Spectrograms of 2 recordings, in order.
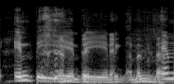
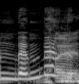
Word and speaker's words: Mbembe: Man har ligesom set, nu kan jeg ikke lige huske, den hedder Moleke Bembe. Altså den der. Jeg har nok udtalt det forkert. – Tror du Mbembe. – Mbembe.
